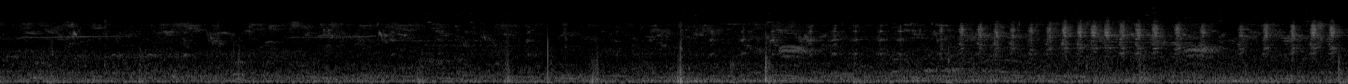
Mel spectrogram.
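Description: Outdoor background noise with scattered faint bird chirps. From about ten seconds in, a rapid, evenly repeated high chirping of several notes a second grows louder.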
